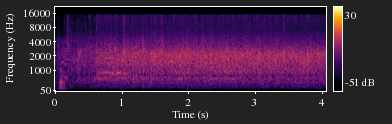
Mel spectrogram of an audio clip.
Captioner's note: applause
